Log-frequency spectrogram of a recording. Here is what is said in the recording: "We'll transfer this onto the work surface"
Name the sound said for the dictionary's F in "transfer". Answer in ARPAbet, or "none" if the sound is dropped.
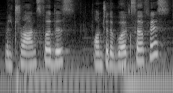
F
